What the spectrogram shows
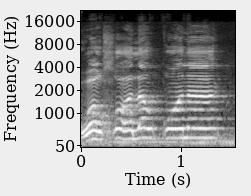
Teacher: Jadi qaf mati itu qalqalahnya jadi kayak hidup.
